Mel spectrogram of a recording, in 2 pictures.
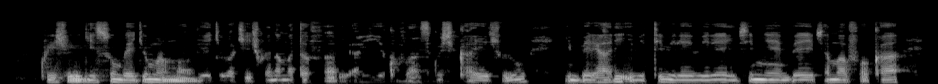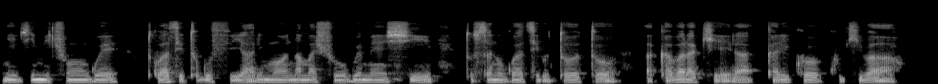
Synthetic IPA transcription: kwiːʃṵːɾḭɟiːsuːmbajeɟomuɾṵmo̰ːŋɡieɾɟoːβakʰḭt͡ʃwe̞namatafa̰ɾḭahije̞kuva̰ːsiɡuʃi̥kʰahe̞ːʒuɾuimbe̞ɾe̞haɾiʔiβitʰiβiɾe̞βiɾe̞ivjiːmɲe̞ːmbe̞ivjamav̥o̰kʰa | nʔivjimit͡ʃuːŋɡwe̞ | utwaːt͡sitʰuɡufia̰ɾimŋo̞namaʃuːɡwe̞me̞ːnʃid̥usanuɡwaːt͡siɾṵto̞tʰo̞̰ | a̰kʰaβaɾakʰe̞̰ːɾakʰa̰ɾikʰo̞kʰukʰiβa̰ho

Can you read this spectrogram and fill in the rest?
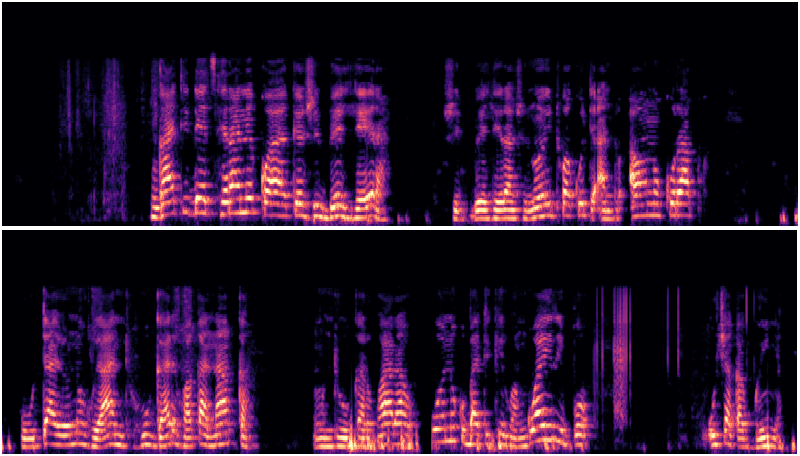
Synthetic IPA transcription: ŋɡatiɗe̞t͡se̞ɾane̞kwake̞ʐibʱe̞ɮe̞ɾa | ʐ̥ibʱe̞ɮe̞ɾaʐino̞itwakutiʔantʰuʔawano̞kuɾapḁ | ɦuutajonoɦwe̞antʰuɦuɡʱaɾiɦwakanaka | muntʰuːkarwaɾawono̞kuɓatikirwaŋɡuʋwairipo̞ | ut͡ʃakaɡʱwiːɲa

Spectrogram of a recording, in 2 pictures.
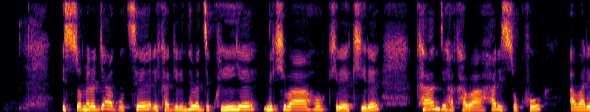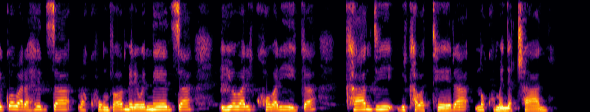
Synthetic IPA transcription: iso̞me̞ɾo̞ɾɟaɡut͡se̞ɾikaɡiɾin̥he̞βe̞zikwiːje̞nikʰiβaɦo̞kʰiɾe̞kʰiɾe̞kʰaːndiɦakʰaβahaɾisukʰu | aβaɾeɡo̞βaɾaɦe̞zaβakʰuːɱvaβame̞ɾe̞we̞ne̞ːzaijo̞βaɾikʰo̞βaɾiɡa | kʰaːndiβikʰaβatʰe̞ːɾano̞kʰume̞ɲat͡ʃaːne̞

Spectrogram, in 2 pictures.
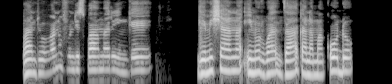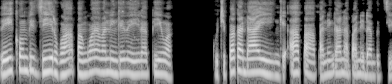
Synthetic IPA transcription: ʋantʰuʋano̞fundiswamariŋɡe | ŋɡe̞miʃanaʔino̞rwad͡zakanamako̞ɗo̞ | ʋe̞ikʰo̞mbid͡zirwapaŋɡuwajaʋane̞ŋɡe̞ʋe̞irapiwa | kutipakaɗaiŋɡe̞̰ʔapapane̞ŋɡanapa̰ne̞ɗambud͡zḭːko

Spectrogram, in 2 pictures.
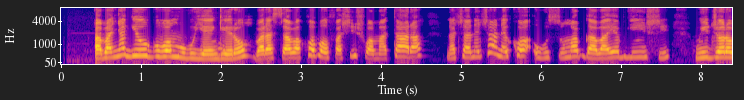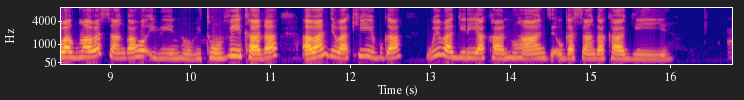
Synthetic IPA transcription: aβaɲaɡihuɡuβo̞muβuje̞ːŋɡe̞ɾo̞βaɾasaβako̞βo̞ːfaʃiʃwamataɾa | nat͡ʃaːne̞t͡ʃaːne̞ko̞ʔuβusumab̚ɡaːβaje̞bɡiːnʃi | mwiːd͡ʒo̞ɾo̞βaɡumaβasaːŋɡaho̞iβiːn̥huβituːɱvikanaː | βaːndiβakʰiːbɡa | wiːβaɡiɾijakaːn̥huhaːnze̞̰ʔuɡasaːŋɡakaɡiːje̞

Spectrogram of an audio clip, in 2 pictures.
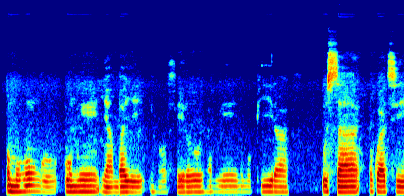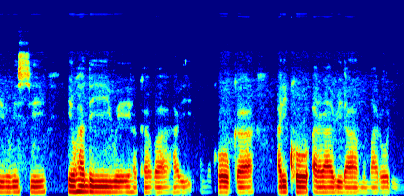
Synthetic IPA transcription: umuɦuːŋɡuːmŋe̞jaːmbaje̞iŋ̥ho̞fe̞̰ɾo̞ɦamŋe̞numupʰiːɾa | usanuɡwaːt͡siɾuβisiː | ɾoɦaːnde̞jiiːwe̞ɦakʰaβaɦaɾi | umukʰo̞ːb̚ɡaː | ɾikʰo̞aɾaɾaβiɾamumaɾoɾi

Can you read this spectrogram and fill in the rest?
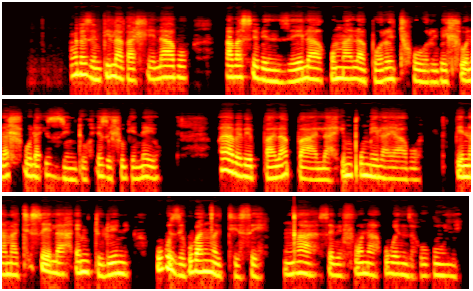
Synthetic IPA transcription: aβɛzempʼilaɣaɬɛlaβɔ | aβasɛβɛnd͡zʱɛlaɣumalab̥ʱɔratʰoriβɛɬɔ̰laɬɔlaʔizintʼɔɛzeɬuɣɛnɛːjɔ | βajaβɛβɛb̥ʱalab̥ʱalaimpʼumɛlajaβɔ | βɛnamatʰisɛ̰laem̩d̥ʱulwini | uɣuzɛɣuβaŋ͡ǀed̥ʱisɛ | ŋ͡ǁasɛβɛfunauɣwɛnd͡zʱaoɣuːɲɛ

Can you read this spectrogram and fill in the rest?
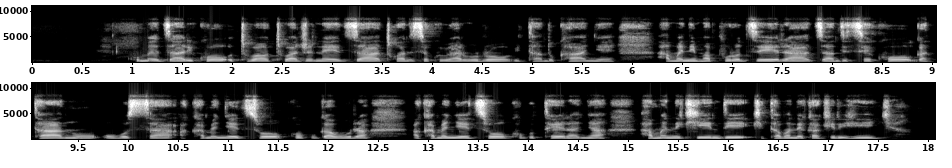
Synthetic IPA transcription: kʰume̞ːzahaɾikʰo̞utuβahotuβaʒe̞ne̞ːzatwaːndit͡se̞kwiβihaɾuɾo̞βitʰaːndukʰaɲe̞hamŋe̞nimhapʰuɾo̞ze̞ːɾazaːndit͡se̞kʰo̞ɡatʰaːnuːβusaakʰame̞ɲe̞t͡so̞ko̞kuɡaβuɾaːkʰame̞ɲe̞t͡so̞kʰo̞ɡutʰe̞ːɾaɲahamŋe̞nikʰiːndikitaβo̞ne̞kakiɾiɦiːɟa

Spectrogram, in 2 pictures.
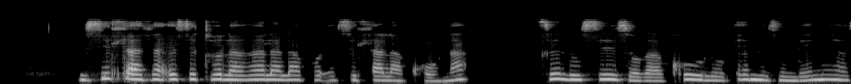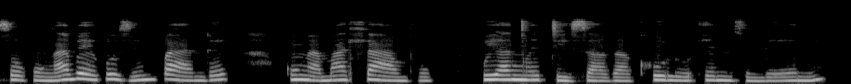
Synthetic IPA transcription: isiɬaɬaʔesitʰɔlaɣalalap̚ʰɔesiɬalakʰɔːna | silusizɔɣakʰuluem̩zimbʱenijasɔɣuŋaβɛɣuzimpʼandʱɛ | ɣuŋamaɬaɱvʱu | ɣujaŋ͡ǀed̥ʱisaɣakʰuluem̩zimbʱeːni

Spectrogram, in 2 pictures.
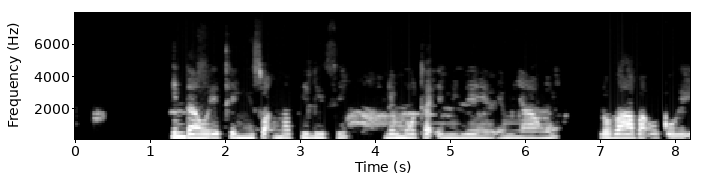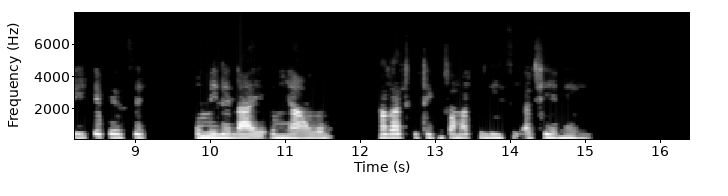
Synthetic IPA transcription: indʱawɔɛtʰeŋiswaʔːmapʰilisilɛmɔtʰaʔemilɛjɔem̩ɲaŋɔ | lɔβaβaɔɡ͡ǃʱɔɣɛijikʼɛpʰʼɛsɛ | umilɛlajɔʔem̩ɲaŋɔ | pʰaɣatʰi̥ɣutʰeŋiswaːmap̚ʰilisiat͡ʃʼijɛnɛːjɔɔ

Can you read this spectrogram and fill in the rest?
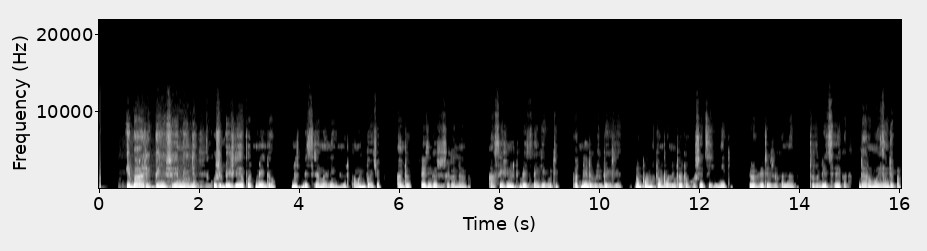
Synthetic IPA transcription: iɓaɾiɡʱwiɲiʂiremenekuʐibʱe̞ʒleropatino̰ḛndao | uno̞tiɓe̞t͡seɾamaneinokuti̥pamwe̞nipat͡ʃo̞ | antutat̬iŋɡaʐiʐakanakaː | siʐino̞tiɓe̞t͡seraŋɡe̞kuti | patino̞endakuʐibʱe̞lera | uno̞puwamuto̞̰mbono̞itakutiɦuʃad͡ziiniki | ʐ̥iɾoveteʐakanaka | totoɗe̞t͡seɾe̞ka | dʱaɾomoendepa

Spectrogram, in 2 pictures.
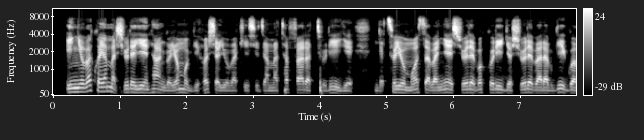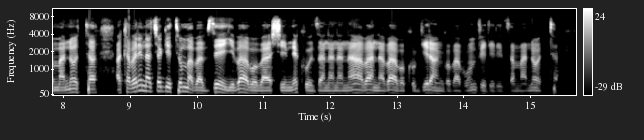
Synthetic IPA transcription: iɲuβako̞jamaʃuːɾe̞jiːn̥haːŋɡo̞jo̞muɡiɦo̞ʃajuːβakʰiʃid͡ʒamatʰafaɾatʰuɾije̞nde̞t͡sujumusiaβaɲe̞ʃuːɾe̞βo̞kuɾiːɟo̞ʃuːɾe̞βaɾab̚ɡiːɡwamano̞tʰaːkaβaɾinat͡ʃo̞ɡitumaβavje̞ːjiβaːβo̞βaʃiːmɲe̞kʰuːzanananaβaːnaβaːβo̞kuɡiɾaŋɡo̞βaβuːɱviɾiɾizamano̞tʰa

